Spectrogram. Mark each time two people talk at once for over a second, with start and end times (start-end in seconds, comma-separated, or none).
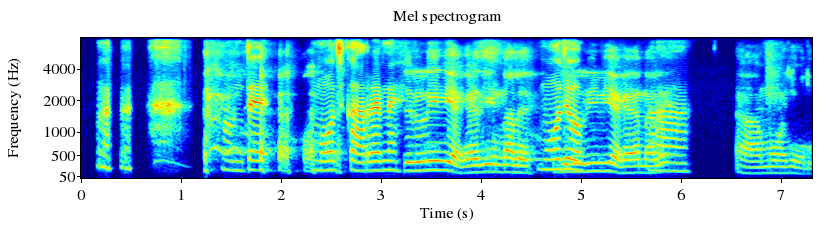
none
